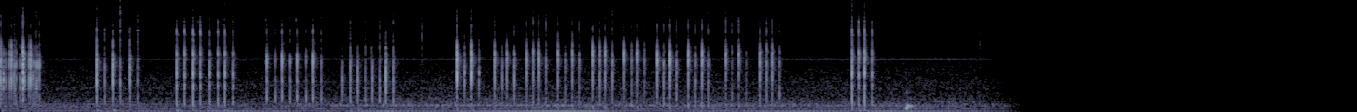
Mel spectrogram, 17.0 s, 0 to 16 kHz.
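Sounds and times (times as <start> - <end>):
mechanical keyboard typing: 0.0 - 0.6, 1.2 - 5.0, 5.7 - 9.8, 10.6 - 11.0.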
